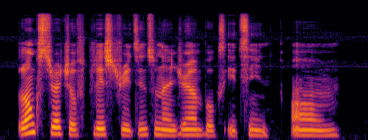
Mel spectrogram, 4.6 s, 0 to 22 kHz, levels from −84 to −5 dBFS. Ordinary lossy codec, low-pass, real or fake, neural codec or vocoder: none; 14.4 kHz; real; none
